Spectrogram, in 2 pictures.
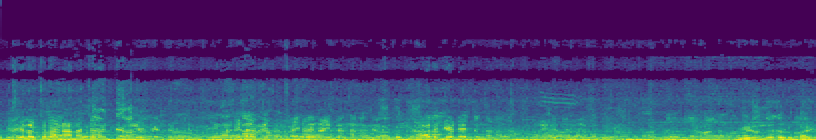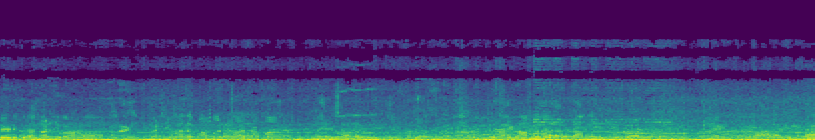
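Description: A dense crowd of men talks and shouts loudly all around, close by.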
